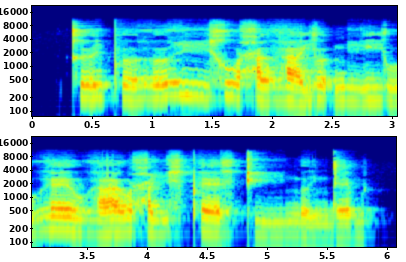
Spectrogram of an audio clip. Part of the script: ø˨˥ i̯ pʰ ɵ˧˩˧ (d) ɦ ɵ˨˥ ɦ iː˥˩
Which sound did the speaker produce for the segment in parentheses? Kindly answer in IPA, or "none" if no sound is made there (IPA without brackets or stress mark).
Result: none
